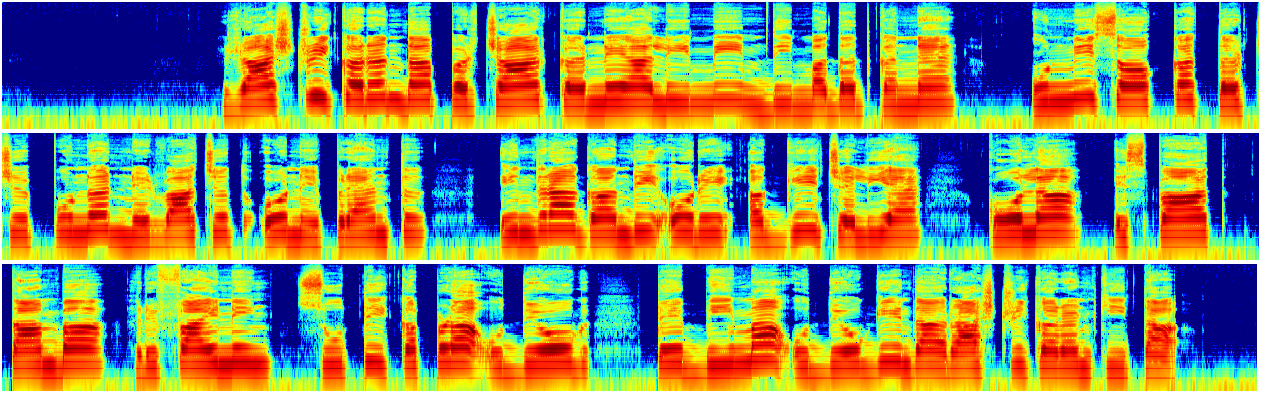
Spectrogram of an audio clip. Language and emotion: Dogri, neutral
